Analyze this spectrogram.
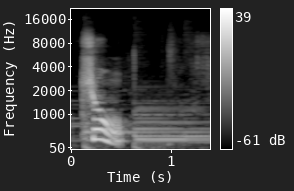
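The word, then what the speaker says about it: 众: the states of run this one is pronounced as Chong Chong Chong means crowd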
